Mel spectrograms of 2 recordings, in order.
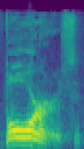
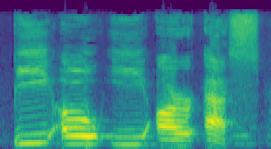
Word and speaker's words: Boers: We'll talk more about these people a little bit later in the class, but they're called Boers. B-O-E-R-S.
